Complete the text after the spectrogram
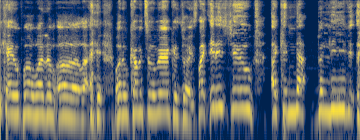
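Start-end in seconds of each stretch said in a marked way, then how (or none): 4.2-7.2 high, slow, awed put-on voice of the crackhead lady; a stranger woman in awe, voice pitched up; mock tearful lady. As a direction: ham up her amazed reunion. Lady recognizing son, voiced.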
